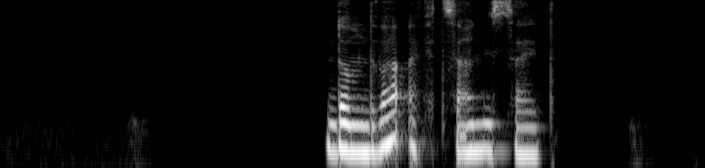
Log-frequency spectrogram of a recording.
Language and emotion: Russian, neutral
